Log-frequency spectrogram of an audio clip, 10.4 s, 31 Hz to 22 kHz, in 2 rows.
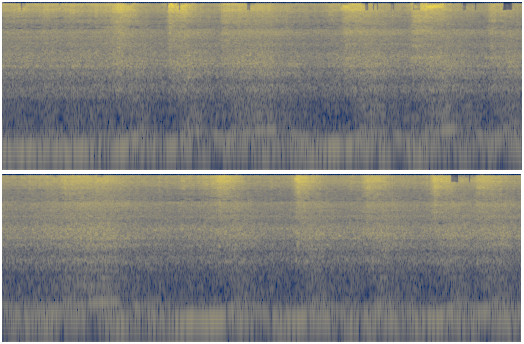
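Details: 1949 Chevy 3100 truck with newly installed motor, first run in garage: deep burble, smooth even idle swelling cleanly on each throttle blip, no tapping or misses; sounds good.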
